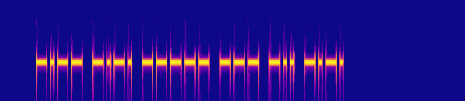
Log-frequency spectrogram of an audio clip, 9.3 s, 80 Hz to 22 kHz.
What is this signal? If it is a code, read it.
Morse code, heard as a keyed tone, about 17 wpm, 700 Hz. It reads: YC0ODC
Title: DXCC-100 Call Signs - 6 Characters - 17wpm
